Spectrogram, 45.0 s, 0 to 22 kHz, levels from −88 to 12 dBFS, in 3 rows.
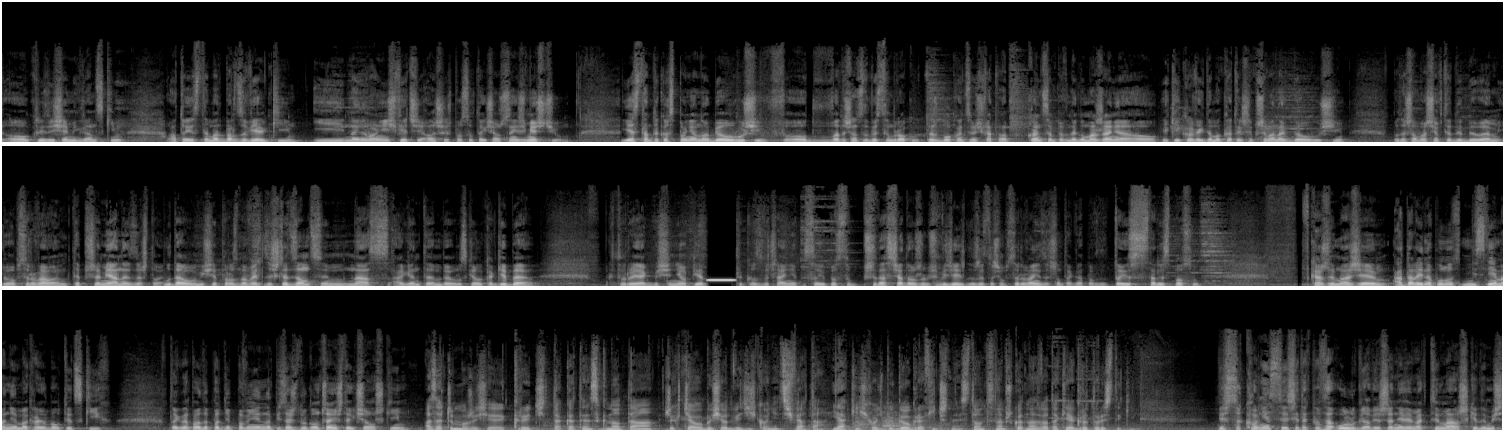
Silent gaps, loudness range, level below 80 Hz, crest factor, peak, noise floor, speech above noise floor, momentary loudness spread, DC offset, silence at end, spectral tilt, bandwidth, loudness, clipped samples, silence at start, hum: none; 4 LU; -56 dBFS; 20 dB; -4 dBFS; -51 dBFS; 27 dB; 10 LU; under 0.1%; 0 s; -5 dB/octave; 16 kHz; -24 LUFS; under 0.1%; 0 s; none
